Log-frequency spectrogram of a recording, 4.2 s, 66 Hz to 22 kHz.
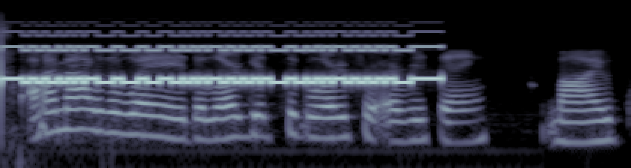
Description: RTTY (45.45 baud, 170 Hz shift), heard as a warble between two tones, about 1360 Hz centre. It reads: … 559 805 805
